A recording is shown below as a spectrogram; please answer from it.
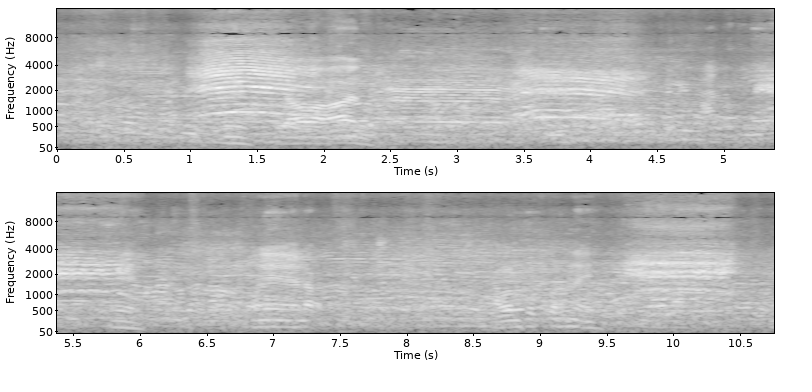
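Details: Sheep at the Pasar Wage livestock market in Bumiayu, Indonesia, give repeated wavering, harmonic bleats, several calling in turn every second or two, over a busy crowd of people talking.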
